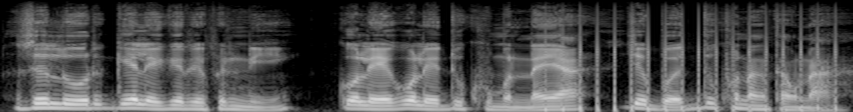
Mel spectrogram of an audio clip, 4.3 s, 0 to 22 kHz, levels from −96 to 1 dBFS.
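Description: From 2.73 s to 4.19 s, a train of clicks ticks steadily at about 11.7 per second, around twenty in all, standing roughly 10 dB above the speech. It is likely interference or a faulty connection or power supply. A waveform shows evenly spaced spikes, and a spectrogram shows thin vertical broadband lines.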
